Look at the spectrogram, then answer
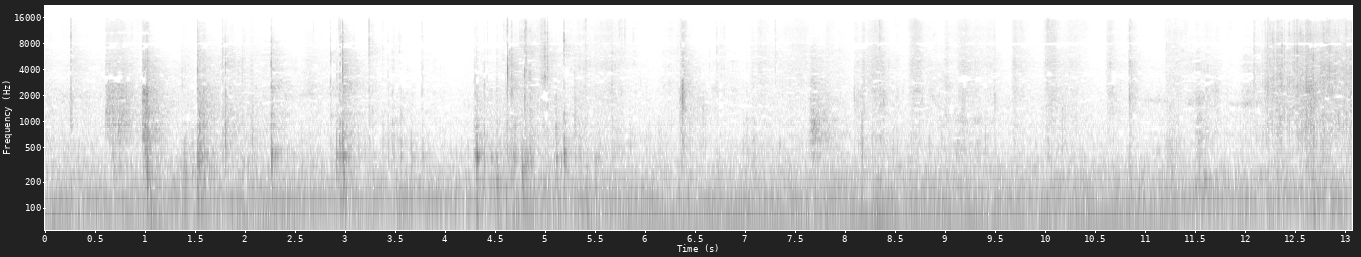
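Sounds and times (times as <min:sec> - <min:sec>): salad leaves rustling: 0:12.0 - 0:13.0.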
